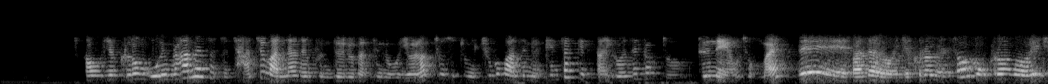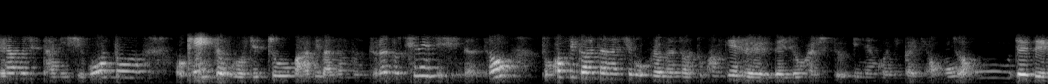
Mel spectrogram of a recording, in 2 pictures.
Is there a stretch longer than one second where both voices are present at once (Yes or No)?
No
